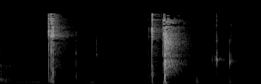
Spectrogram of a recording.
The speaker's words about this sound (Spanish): primero de todo, antes de empezar con nada, tenemos que abrir la cervecita.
